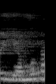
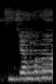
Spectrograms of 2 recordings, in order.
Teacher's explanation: हम हिंदी में य उच्चारण करते हैं, इसको आप उड़िया में ज उच्चारण करते हैं।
